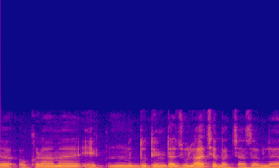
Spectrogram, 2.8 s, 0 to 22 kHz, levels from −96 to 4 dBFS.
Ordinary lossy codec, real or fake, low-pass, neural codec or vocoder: none; real; none; none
